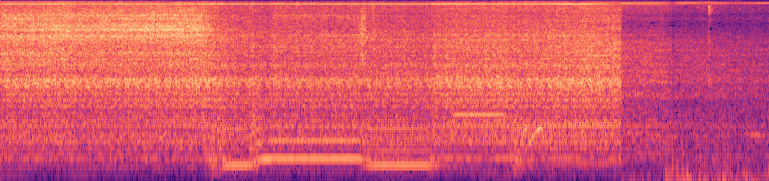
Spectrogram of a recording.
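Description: A metal lathe whirs loudly as a cutting tool shaves metal.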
